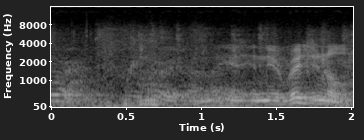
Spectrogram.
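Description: Faint, distant speech: a man's voice off the microphones, a reporter starting to ask a question.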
